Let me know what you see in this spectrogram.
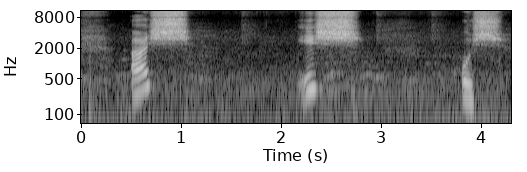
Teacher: جب زبان کا درمیانی حصہ اوپر والے تالو کے ساتھ ٹکراتا ہے تو شین ادا ہوتا ہے، شین کی آواز میں شدت ہوتی ہے۔ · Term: شین کا مخرج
